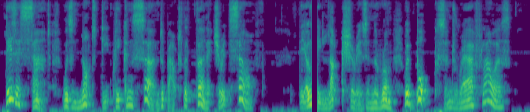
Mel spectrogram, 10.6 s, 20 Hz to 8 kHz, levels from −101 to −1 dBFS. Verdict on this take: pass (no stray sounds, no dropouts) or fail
fail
